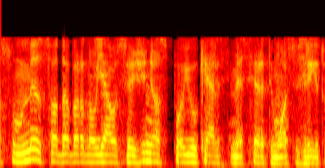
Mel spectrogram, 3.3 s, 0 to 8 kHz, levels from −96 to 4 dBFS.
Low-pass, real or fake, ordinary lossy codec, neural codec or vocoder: 7.2 kHz; real; AAC, 16 kbps; none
